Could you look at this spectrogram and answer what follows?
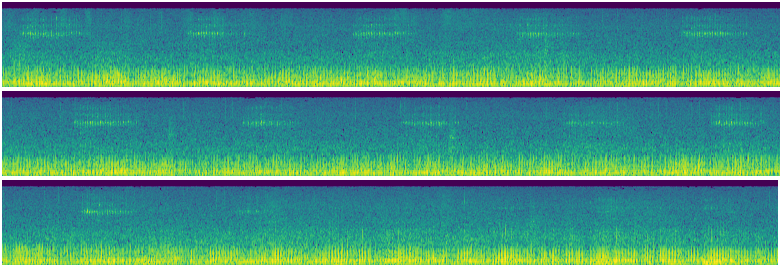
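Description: Kittens purring loudly and steadily while being stroked, a continuous fast rumbling pulse.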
